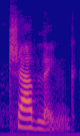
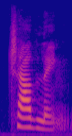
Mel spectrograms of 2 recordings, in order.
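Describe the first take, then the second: No difference in how they are said.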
